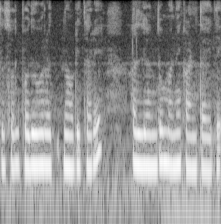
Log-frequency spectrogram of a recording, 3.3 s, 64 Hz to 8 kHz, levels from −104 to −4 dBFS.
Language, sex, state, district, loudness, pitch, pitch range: Kannada, female, Karnataka, Dakshina Kannada, -13 LUFS, 225 Hz, 220-225 Hz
